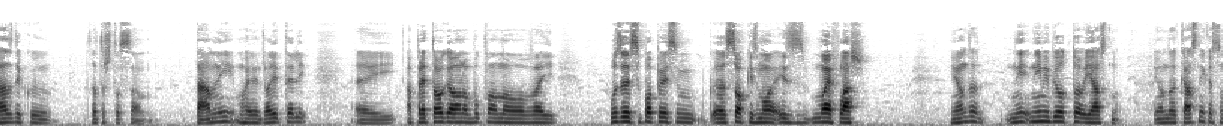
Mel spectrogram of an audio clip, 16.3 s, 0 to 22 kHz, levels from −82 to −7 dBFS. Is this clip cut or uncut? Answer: uncut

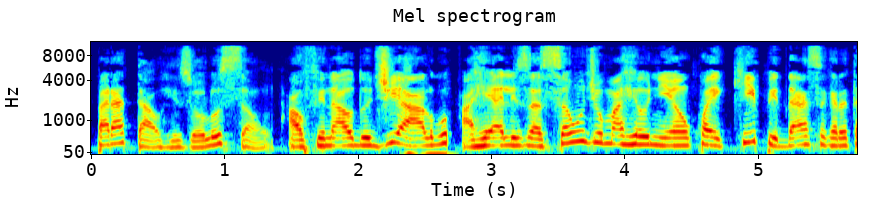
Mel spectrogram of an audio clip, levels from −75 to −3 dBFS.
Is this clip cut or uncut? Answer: cut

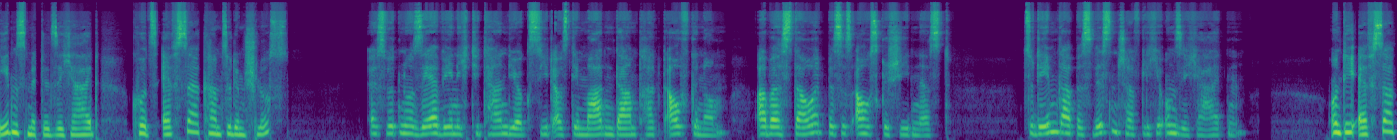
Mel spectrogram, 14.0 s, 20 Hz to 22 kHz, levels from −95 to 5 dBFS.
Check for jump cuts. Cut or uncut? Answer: uncut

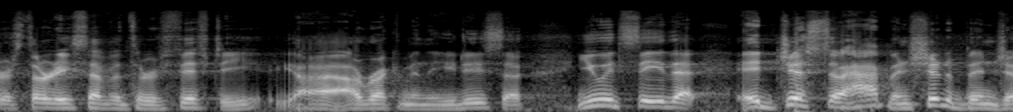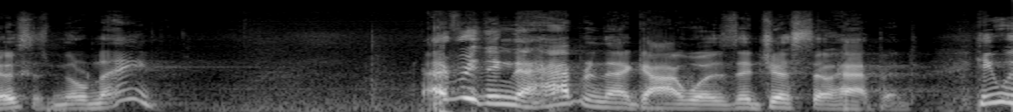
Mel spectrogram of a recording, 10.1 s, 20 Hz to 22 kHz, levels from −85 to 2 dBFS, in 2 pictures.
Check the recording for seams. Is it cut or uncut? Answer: uncut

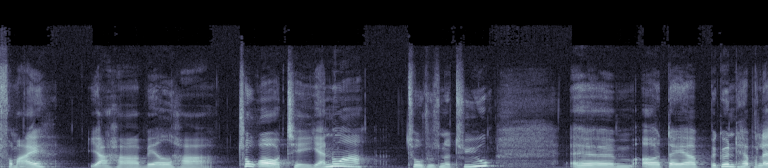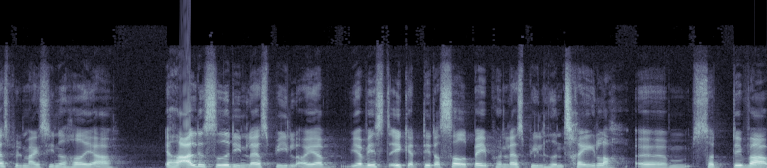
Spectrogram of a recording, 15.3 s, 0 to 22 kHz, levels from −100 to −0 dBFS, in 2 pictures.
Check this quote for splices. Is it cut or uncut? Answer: uncut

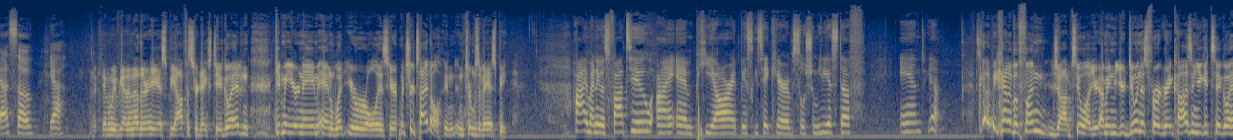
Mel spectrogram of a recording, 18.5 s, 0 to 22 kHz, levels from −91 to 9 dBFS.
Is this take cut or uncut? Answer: cut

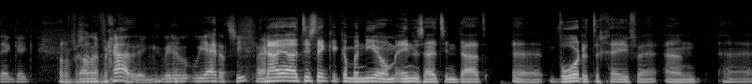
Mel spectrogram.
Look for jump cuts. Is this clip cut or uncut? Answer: uncut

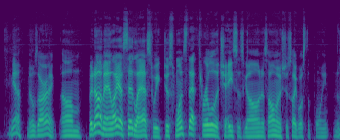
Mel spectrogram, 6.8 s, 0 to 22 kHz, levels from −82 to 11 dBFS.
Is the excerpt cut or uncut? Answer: cut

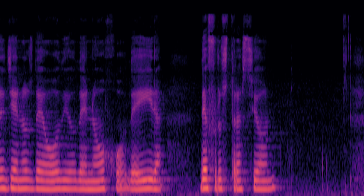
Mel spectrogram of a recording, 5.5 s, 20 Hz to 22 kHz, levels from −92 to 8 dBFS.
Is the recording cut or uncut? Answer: uncut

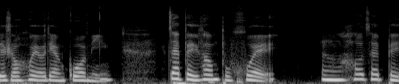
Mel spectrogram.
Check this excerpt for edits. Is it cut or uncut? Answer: uncut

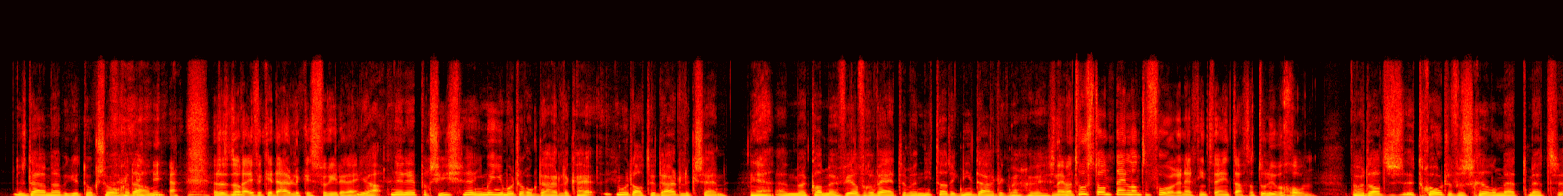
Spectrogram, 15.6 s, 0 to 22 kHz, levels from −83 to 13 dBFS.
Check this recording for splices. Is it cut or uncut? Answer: uncut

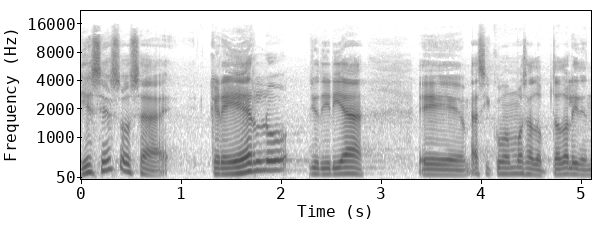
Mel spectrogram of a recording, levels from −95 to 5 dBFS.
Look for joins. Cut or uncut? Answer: cut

